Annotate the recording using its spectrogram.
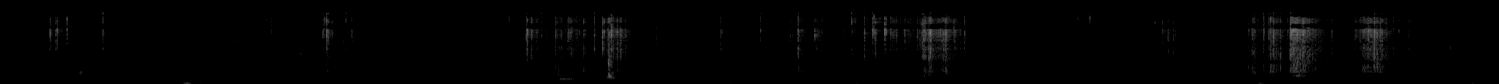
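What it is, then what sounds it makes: Bar soap being carved. A solid white bar of soap, held in fingers with long red nails, is carved and scraped with a craft knife as crumbs fall away. Bursts of bright, crisp crunching and scraping come in uneven clusters with short quiet gaps between them. The sound is quiet and almost entirely high-pitched.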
